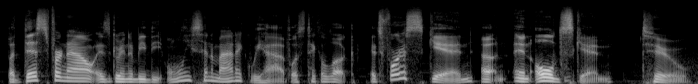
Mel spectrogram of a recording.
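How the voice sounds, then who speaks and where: Guy doing casual reaction commentary, medium pitch, chatty and thinking out loud, really dry sound no room. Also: very animated, normal speed, no room sound. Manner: conversational, thinking out loud with hedges. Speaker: gaming reaction video host. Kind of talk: casual reaction commentary, reading aloud and remarking.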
